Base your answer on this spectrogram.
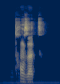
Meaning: transat; deck chair
- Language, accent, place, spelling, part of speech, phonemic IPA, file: French, France, Lyon, transat, noun, /tʁɑ̃.zat/, LL-Q150 (fra)-transat.wav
